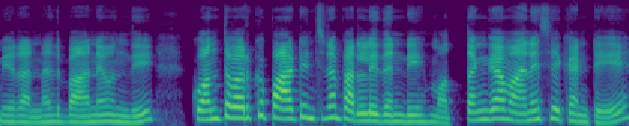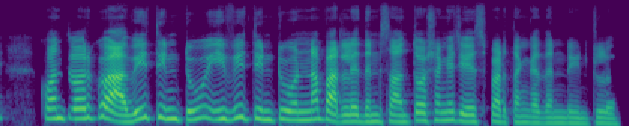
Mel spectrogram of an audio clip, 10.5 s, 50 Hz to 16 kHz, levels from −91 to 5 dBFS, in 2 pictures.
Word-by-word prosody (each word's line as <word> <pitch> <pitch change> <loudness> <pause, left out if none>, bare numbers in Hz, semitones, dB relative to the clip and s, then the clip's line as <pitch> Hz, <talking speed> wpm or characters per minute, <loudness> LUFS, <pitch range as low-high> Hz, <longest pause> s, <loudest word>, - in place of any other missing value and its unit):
మీరన్నది 185 0 -4
బానే 185 +2 +1
ఉంది. 180 +2 -2 0.4
కొంతవరకు 300 +6 +4
పాటించినా 290 +1 +4
పర్లేదండి. 205 -4 +2 0.2
మొత్తంగా 245 - 0
మానేసే 255 +5 +1
కంటే, 185 -6 -3 0.6
కొంతవరకు 285 +2 0
అవీ 225 +10 +1
తింటూ 275 -4 0 0.2
ఇవీ 285 +5 -1
తింటూ 260 -1 -2
ఉన్నా 245 +2 0
పర్లేదండి, 195 -1 0
సంతోషంగా 230 +5 -4
చేసి 195 -1 -3
పెడతాం 180 -2 -4
గదండీ 160 0 -7
ఇంట్లో. 150 0 -8
220 Hz, 120 wpm, -22 LUFS, 190-275 Hz, 0.6 s, కొంతవరకు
